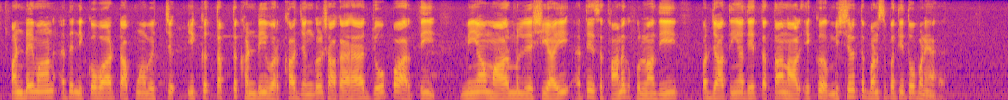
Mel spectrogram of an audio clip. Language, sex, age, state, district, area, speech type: Punjabi, male, 45-60, Punjab, Pathankot, rural, read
